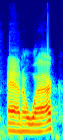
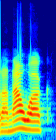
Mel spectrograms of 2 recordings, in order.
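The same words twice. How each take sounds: First: "Anahuac" said AN-uh-wak, first syllable stressed; correct pronunciation. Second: "Anahuac" said the wrong way, uh-NAH-wuk; wrong pronunciation. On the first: Teacher correcting the class, giving the right "Anahuac". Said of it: "it's not Anahuac, it's Anahuac". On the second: Teacher correcting the class, giving the wrong "Anahuac" first. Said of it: "it's not Anahuac". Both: Shown as a demonstration.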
